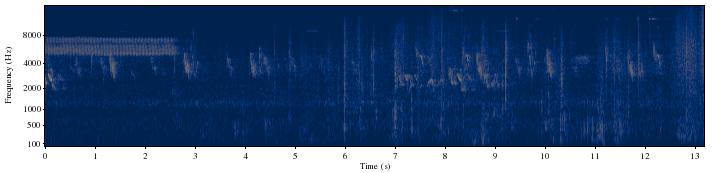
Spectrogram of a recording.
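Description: Songbirds chirping and calling in quick, short notes, with a steady high-pitched buzzing trill that stops about two and a half seconds in. Soft scattered knocks and rustles follow, growing busier near the end.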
